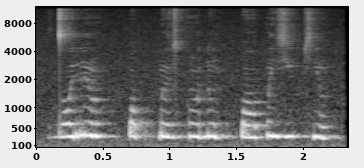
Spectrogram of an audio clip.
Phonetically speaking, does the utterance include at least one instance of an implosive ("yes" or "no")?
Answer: yes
